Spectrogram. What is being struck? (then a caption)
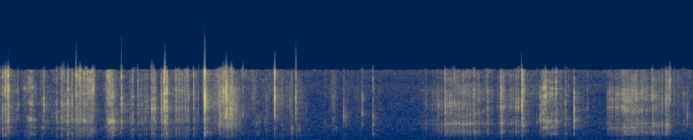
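Bar soap scraped with a metal blade. A solid, dry white bar of soap held in the hand is scraped and carved with a metal blade into flakes. The cuts make crisp, bright scratching and crackling bursts in uneven clusters, with short quiet gaps and almost no low end.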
